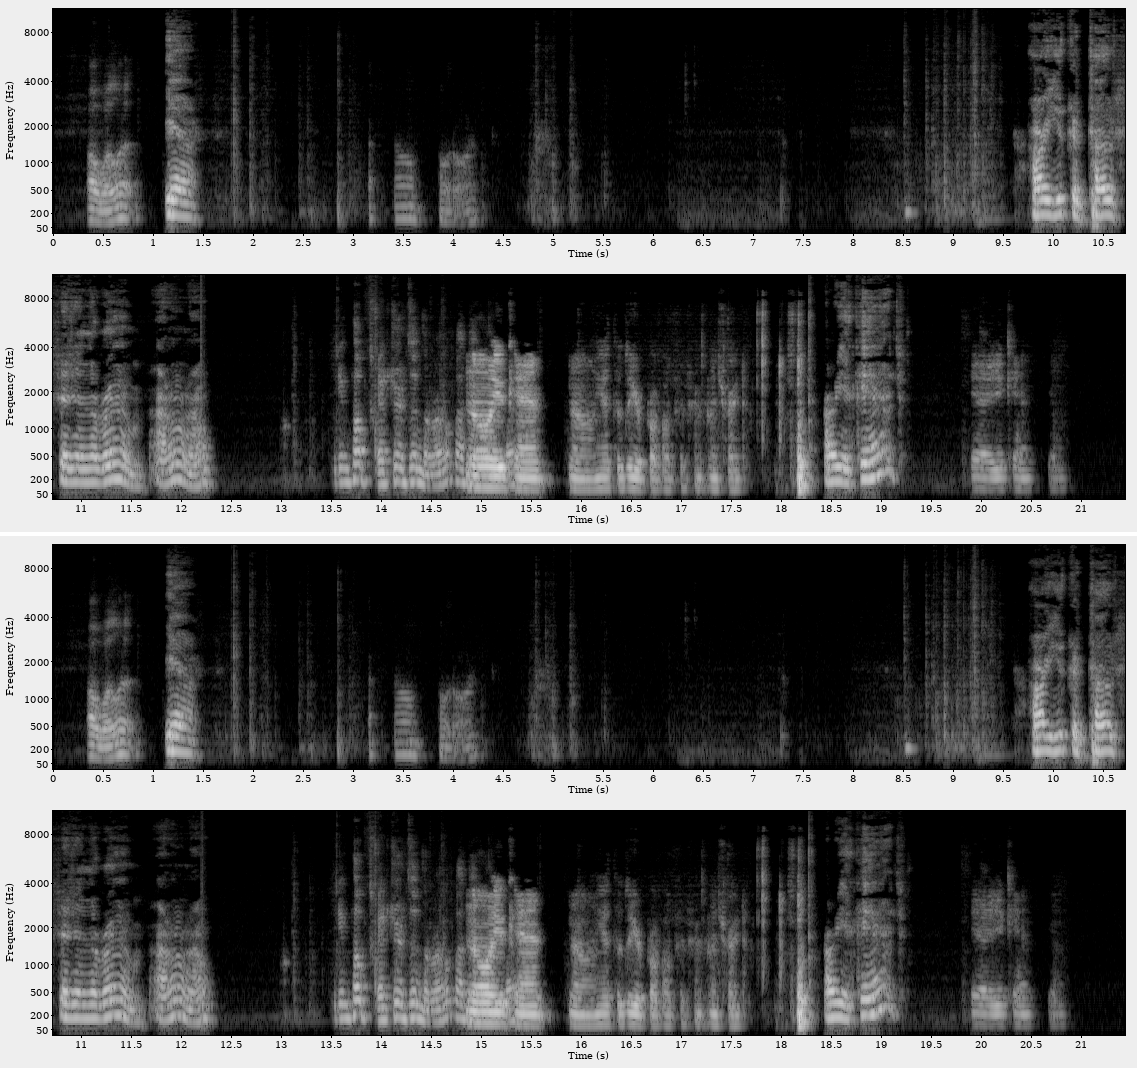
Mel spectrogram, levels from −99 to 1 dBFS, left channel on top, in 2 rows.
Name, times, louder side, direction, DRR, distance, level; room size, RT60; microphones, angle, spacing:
voice 1, 0.3-0.8 3.4-4.2 9.2-9.3 13.5-15.3, equal, 5° right, 0.5 m, -34 dB
voice 2, 9.8-12.3 18.4-19.1, left 2 dB, 55° left, 1.7 m, -26 dB
voice 3, 14.8-17.6 19.9-20.5, left 1 dB, 20° left, 1.6 m, -28 dB
5.5 x 2.3 x 2.3 m
head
